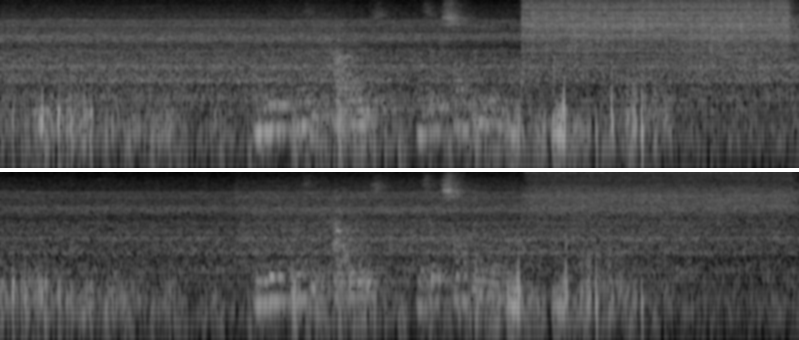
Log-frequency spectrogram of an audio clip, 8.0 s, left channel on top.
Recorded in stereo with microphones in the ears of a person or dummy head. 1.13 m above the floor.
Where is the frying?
70° left (ahead or behind), 2.5 m.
